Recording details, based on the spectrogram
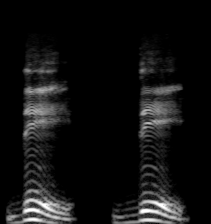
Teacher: tenemos un diptongo, que es el sonido A, de la E con la I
